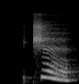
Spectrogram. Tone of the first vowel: falling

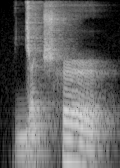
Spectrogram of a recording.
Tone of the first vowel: low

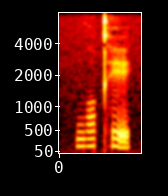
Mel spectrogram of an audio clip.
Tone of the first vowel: high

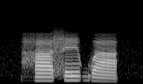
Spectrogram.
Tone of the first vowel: low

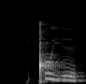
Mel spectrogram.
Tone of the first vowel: falling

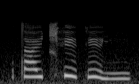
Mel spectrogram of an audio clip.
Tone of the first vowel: high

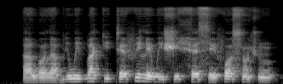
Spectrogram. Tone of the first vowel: low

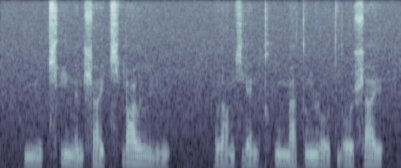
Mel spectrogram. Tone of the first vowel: rising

